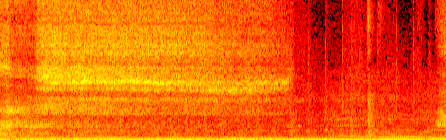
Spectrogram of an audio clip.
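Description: Water pours into a glass in a steady, bright hiss for about three seconds, then stops with a few small clinks, over a low, droning musical hum and no talking.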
